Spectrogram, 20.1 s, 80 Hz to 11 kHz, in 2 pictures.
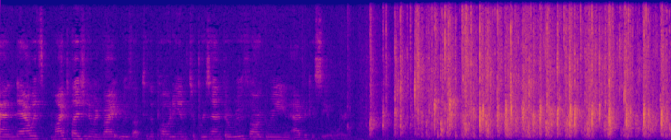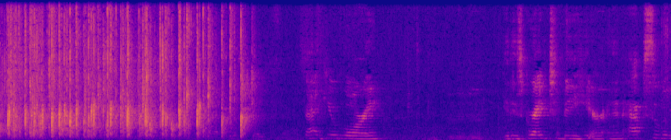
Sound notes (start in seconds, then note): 5.5 applause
